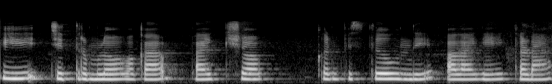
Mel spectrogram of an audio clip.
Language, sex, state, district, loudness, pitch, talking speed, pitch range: Telugu, female, Andhra Pradesh, Anantapur, -15 LUFS, 245 Hz, 110 wpm, 240-260 Hz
